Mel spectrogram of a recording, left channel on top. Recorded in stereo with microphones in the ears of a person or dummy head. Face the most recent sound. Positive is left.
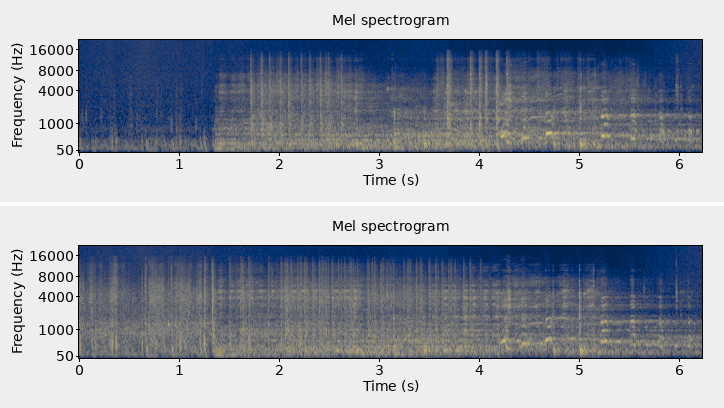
turn(degrees=-10)  # may be behind; listen again after turning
